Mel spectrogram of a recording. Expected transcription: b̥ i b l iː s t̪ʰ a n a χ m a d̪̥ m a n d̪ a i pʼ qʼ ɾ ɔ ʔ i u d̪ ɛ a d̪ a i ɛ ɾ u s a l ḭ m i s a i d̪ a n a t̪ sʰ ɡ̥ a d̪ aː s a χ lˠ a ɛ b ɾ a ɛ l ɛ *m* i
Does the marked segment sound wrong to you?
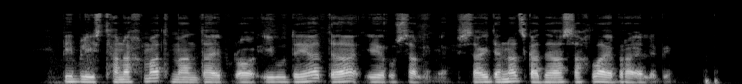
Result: yes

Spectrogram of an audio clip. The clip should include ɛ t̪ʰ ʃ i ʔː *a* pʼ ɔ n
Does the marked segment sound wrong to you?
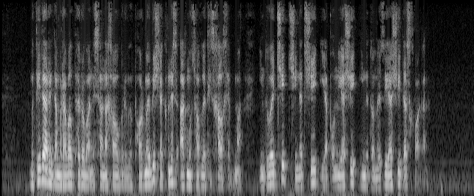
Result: no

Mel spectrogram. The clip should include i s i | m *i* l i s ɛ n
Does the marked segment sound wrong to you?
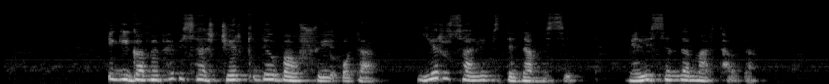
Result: yes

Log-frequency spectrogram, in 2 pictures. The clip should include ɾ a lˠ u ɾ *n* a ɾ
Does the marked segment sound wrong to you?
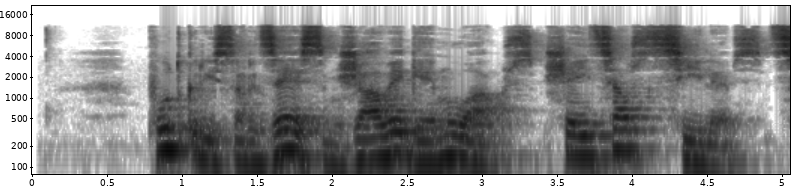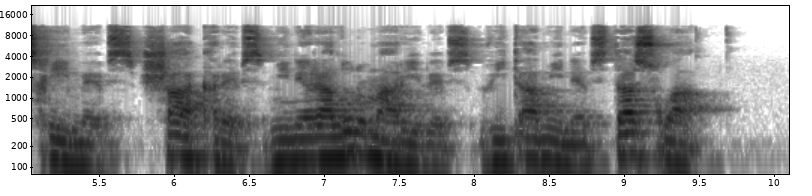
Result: yes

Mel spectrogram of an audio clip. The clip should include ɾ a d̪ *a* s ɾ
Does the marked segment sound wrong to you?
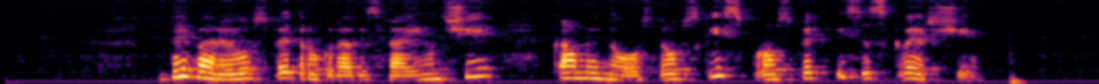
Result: yes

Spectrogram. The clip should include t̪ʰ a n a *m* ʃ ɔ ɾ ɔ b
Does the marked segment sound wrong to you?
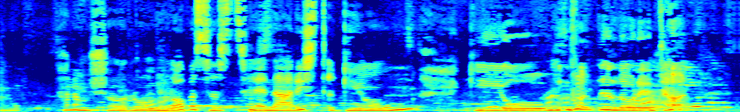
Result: no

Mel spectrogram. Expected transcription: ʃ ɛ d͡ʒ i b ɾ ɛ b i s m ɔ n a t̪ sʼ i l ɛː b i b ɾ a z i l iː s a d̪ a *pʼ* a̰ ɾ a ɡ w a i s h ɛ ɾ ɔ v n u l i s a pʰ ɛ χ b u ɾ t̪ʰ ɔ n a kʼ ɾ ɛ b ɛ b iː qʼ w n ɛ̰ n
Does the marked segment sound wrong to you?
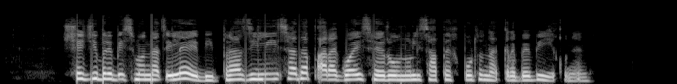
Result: no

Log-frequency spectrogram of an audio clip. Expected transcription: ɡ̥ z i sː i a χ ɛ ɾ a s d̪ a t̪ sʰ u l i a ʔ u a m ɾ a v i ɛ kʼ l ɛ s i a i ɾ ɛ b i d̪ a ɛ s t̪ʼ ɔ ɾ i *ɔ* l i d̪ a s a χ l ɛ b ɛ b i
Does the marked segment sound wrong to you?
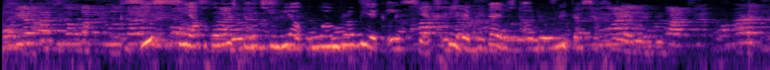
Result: yes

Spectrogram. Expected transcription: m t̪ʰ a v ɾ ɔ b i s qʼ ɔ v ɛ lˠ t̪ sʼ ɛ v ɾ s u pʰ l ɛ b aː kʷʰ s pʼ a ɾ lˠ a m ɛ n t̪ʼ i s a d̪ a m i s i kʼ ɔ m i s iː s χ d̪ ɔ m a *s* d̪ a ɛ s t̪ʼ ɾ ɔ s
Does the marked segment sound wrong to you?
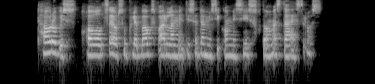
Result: no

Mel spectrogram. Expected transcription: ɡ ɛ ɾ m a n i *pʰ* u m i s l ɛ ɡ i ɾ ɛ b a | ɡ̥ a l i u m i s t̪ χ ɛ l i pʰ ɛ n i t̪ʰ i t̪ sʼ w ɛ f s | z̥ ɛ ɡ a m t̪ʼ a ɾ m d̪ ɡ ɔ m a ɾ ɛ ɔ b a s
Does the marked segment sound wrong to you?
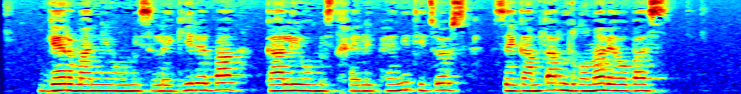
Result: yes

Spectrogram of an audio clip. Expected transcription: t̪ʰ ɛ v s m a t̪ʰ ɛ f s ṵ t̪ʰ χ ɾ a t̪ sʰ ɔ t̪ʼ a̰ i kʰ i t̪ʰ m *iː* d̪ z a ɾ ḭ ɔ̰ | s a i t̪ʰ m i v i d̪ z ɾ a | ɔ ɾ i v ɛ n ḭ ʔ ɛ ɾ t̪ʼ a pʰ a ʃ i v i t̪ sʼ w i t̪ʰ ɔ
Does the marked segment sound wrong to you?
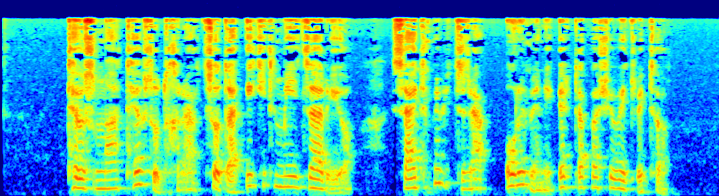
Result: no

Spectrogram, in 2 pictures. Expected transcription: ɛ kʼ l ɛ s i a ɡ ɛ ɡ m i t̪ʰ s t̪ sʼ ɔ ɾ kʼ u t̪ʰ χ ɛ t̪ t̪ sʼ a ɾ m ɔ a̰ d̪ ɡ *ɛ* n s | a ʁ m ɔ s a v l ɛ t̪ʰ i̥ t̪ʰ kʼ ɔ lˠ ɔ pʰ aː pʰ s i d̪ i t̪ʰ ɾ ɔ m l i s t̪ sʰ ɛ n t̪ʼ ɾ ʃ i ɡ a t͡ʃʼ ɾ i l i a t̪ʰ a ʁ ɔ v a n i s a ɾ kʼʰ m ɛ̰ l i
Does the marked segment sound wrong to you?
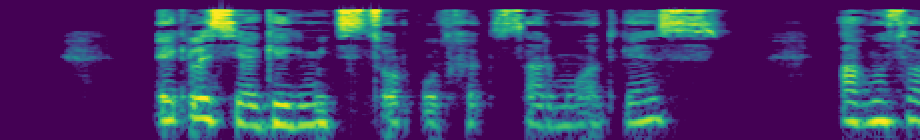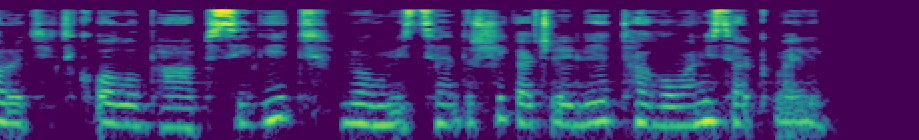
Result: no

